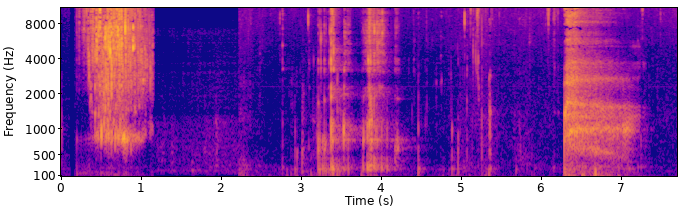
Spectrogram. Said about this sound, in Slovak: Na úvod sa posilnite virtuálnym dúškom našej liečivej minerálnej vody.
